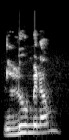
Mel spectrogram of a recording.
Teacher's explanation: In the American English, we use the term aluminum with the stress being on the second syllable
